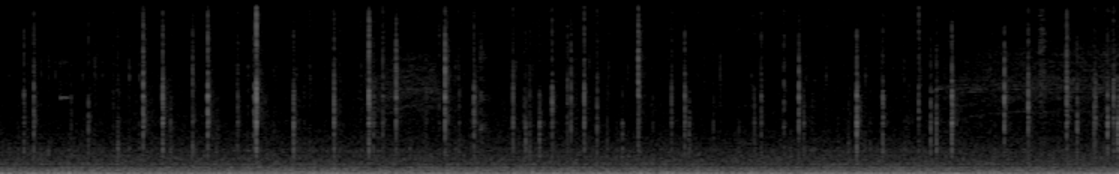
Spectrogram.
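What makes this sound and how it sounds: Long painted acrylic nails tap and scratch-tap the ridges of a small, solid, ribbed beehive-shaped beeswax candle held in one hand. The result is a steady stream of quick, dry, bright clicks and light scratches, each dying away almost instantly, over a constant low rumble.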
